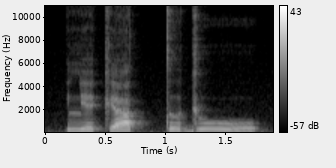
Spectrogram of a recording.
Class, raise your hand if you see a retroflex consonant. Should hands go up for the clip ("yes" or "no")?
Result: no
